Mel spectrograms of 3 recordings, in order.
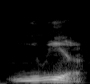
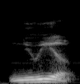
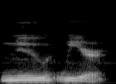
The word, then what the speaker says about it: nuire: It's a French word, nuire. All right, nuire. It sounds like new weir, nuire. And in French, nuire has the UI vowel pair.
